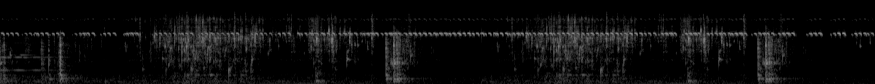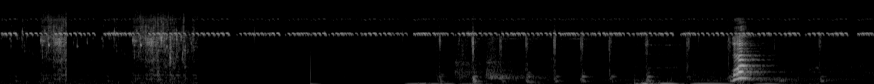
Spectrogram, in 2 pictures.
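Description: Crickets chirping steadily with a high, even trill, with several surges of water splashing and pouring in the first half. Near the end, a single short rising squeak stands out as the loudest sound.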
